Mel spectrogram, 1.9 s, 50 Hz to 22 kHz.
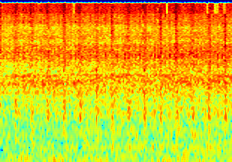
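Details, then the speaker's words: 2004 Jeep Liberty Renegade with a suspected collapsed lifter, later found to have dropped a rocker arm. Sharp, rapid ticking rides over the idle at engine-speed rate as the valvetrain clatters. "Oh, there's a little tick happening. Collapse lifter, we're guessing."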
